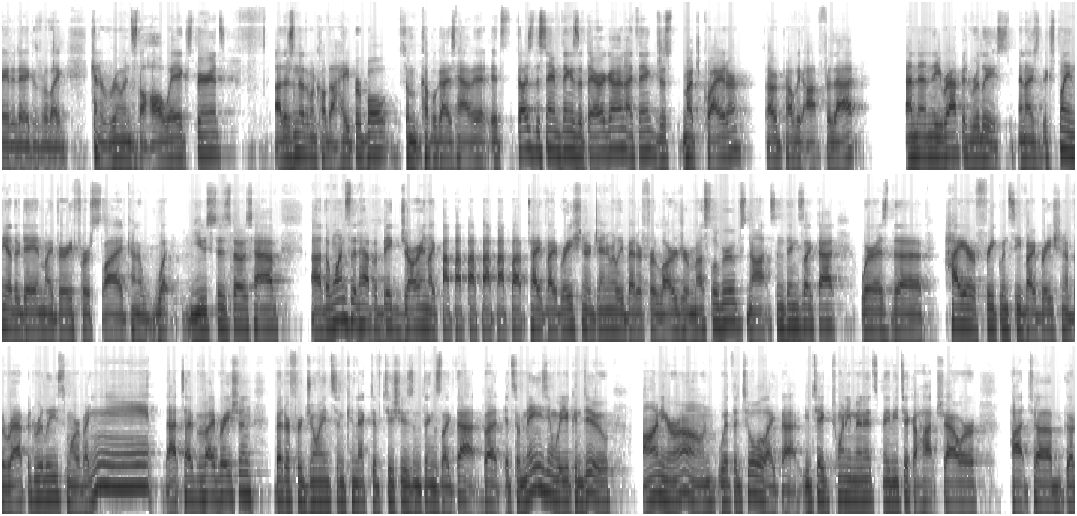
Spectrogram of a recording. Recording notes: Recorded live. (Bootleg Broadcast).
